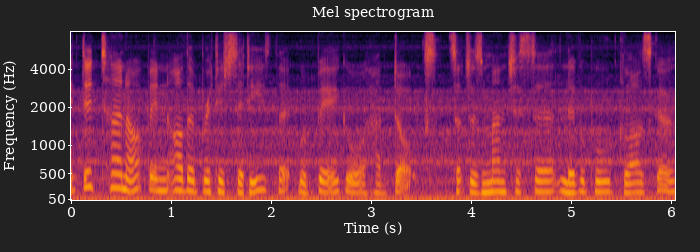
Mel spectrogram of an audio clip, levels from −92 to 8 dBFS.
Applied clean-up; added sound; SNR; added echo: none; Engine; 10 dB; none.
